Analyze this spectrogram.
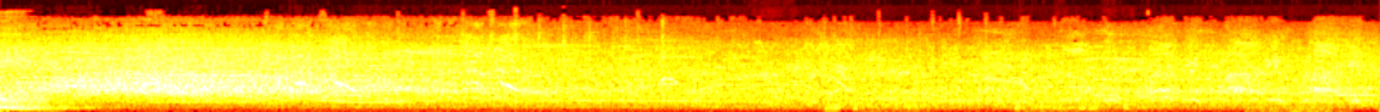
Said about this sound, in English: And yet, our stadium is still cheering. Well, it started with the Rock and chant, then turned into Cody.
